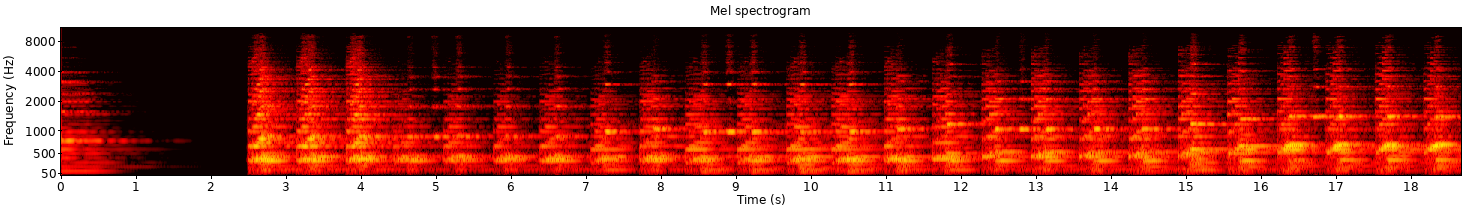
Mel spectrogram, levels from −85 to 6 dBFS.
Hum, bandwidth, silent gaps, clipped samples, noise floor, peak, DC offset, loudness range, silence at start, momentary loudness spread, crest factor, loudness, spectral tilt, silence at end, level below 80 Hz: none; 9.8 kHz; none; under 0.1%; -90 dBFS; -10 dBFS; under 0.1%; 5 LU; 0 s; 11 LU; 22 dB; -30 LUFS; -5.5 dB/octave; 0 s; -62 dBFS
